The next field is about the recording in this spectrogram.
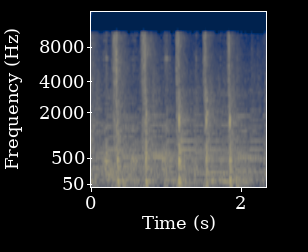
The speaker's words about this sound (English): I am going to add 2 stalks of celery. This celery, I'm cutting into thirds, and then I'm going to dice it into maybe 1/4-inch chunks.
